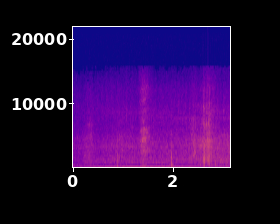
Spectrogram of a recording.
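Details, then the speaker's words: 2008 Subaru Outback wagon with 180,000 miles, just after a catalytic converter replacement that cured an exhaust rattle. It starts right up and idles with a steady, low, even rumble, no rattle and no check engine light. "hey she fires right up oh beautiful no check engine lights"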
